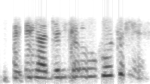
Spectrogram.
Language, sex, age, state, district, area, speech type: Odia, female, 30-45, Odisha, Bhadrak, rural, conversation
